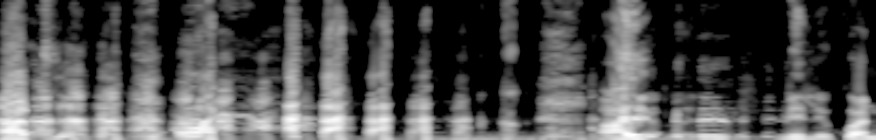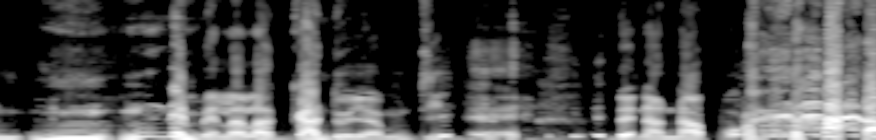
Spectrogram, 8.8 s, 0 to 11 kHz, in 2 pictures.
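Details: Adult male comedian who stammers, with onset in class 2 at school; stuttering.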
